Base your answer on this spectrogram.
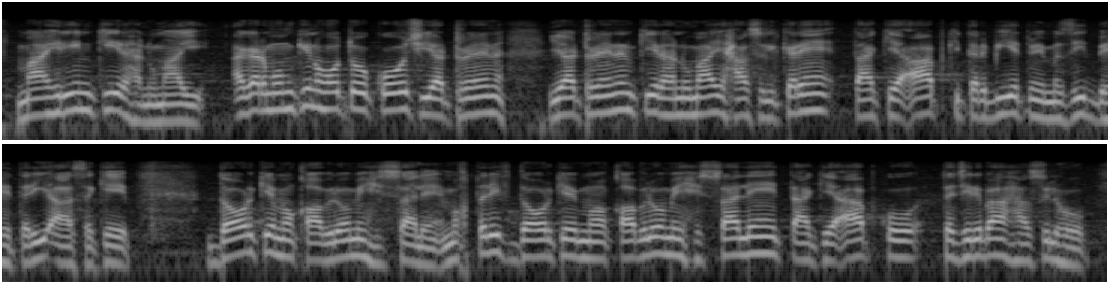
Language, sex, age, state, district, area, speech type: Urdu, male, 18-30, Uttar Pradesh, Saharanpur, urban, spontaneous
